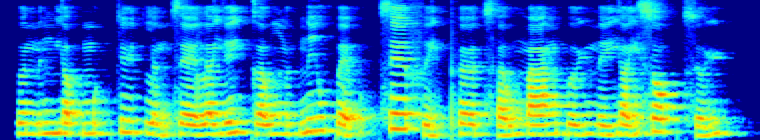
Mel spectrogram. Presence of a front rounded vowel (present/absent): present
